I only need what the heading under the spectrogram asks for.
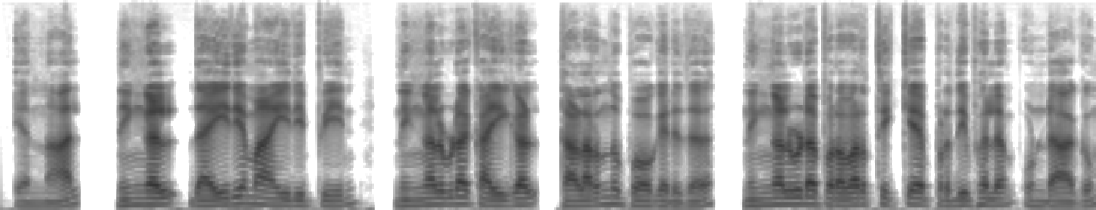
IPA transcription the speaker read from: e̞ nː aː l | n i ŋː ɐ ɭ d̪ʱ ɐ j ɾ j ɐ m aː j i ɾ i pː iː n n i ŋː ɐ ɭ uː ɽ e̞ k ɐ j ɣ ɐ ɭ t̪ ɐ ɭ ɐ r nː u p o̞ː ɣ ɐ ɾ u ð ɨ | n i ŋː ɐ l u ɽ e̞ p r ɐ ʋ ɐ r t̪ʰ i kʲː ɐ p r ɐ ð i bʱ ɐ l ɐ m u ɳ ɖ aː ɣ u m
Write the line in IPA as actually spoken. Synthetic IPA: e̞ nː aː l | n i ŋː ɐ ɭ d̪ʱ ɐ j ɾ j ɐ m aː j i ɾ i pː iː n n i ŋː ɐ ɭ u ɽ e̞ k ɐ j ɣ ɐ ɭ t̪ ɐ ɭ ɐ r nː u p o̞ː ɣ ɐ ɾ u ð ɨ | n i ŋː ɐ ɭ u ɽ e̞ p r ɐ ʋ ɐ r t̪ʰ i kʲː ɐ p r ɐ ð i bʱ ɐ l ɐ m u ɳ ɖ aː ɣ u m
